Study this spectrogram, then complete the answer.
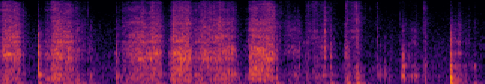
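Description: A sanding block or file rasps against the cut edge of a cardboard oatmeal container in a craft project, with repeated close scraping strokes in an uneven rhythm and no talking.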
